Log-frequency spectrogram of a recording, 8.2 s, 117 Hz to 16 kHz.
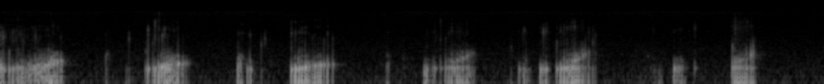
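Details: Repeated gurgling, rumbling bursts from a man's belly, deliberately produced for about 10 minutes of ASMR; ordinary stomach rumbling, borborygmi.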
